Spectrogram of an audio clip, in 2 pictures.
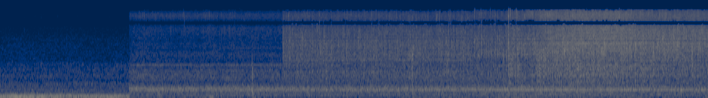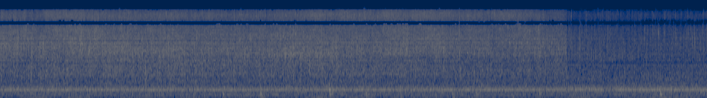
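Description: Chicken pieces and vegetables sizzling in a frying pan on an induction cooktop, with a steady hum underneath. The sizzle grows louder about ten seconds in and eases off near the end.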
